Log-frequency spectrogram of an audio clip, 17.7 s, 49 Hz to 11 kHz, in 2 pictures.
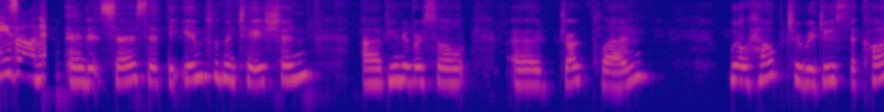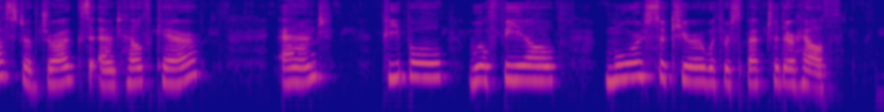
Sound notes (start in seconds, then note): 4.5 speaking in French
